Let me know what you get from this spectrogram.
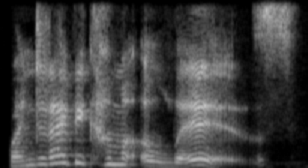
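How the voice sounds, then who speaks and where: Woman acting as a skeptical schoolgirl in a comedy play, blunt and incredulous, highish voice, really animated. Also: unhurried, exaggerated voice. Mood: indignant. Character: skeptical, indignant schoolgirl meeting her future self. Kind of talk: stage comedy acting in a table read.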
